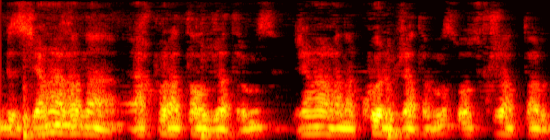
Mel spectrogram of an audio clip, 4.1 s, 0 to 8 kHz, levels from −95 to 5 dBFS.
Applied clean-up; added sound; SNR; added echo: classical method WPE with log-MMSE.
